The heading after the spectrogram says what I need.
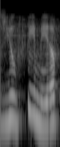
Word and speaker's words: Euphemia: i the name is Euphemia Prescott miss the pH is pronounced with a sound of F well one of you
